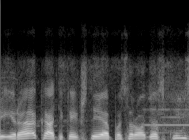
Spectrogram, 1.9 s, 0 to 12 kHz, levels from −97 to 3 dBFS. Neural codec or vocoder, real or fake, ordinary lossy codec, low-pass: none; real; Opus, 24 kbps; 7.2 kHz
